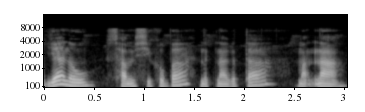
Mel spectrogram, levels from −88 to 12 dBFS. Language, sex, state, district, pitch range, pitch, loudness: Garo, male, Meghalaya, South Garo Hills, 120-160 Hz, 130 Hz, -20 LUFS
